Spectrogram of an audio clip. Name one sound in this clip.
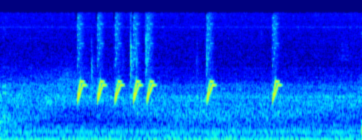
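Short, high electronic blips sound in quick succession.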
